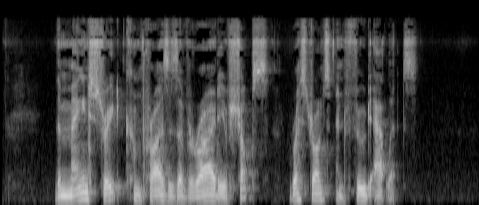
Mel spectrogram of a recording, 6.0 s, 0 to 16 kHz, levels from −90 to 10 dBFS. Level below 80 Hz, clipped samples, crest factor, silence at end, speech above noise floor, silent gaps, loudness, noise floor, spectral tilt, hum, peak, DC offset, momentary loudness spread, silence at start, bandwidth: -46 dBFS; under 0.1%; 18 dB; 0.8 s; 49 dB; none; -16 LUFS; -65 dBFS; -3.5 dB/octave; none; 0 dBFS; under 0.1%; 10 LU; 0.7 s; 11.5 kHz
